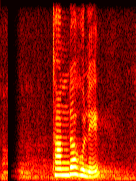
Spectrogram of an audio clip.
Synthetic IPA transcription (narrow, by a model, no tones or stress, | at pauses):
ʈʰanɖaɦole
